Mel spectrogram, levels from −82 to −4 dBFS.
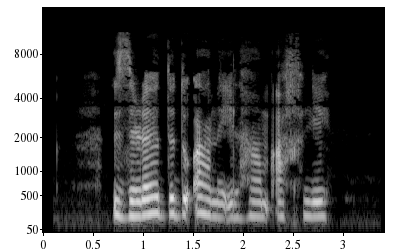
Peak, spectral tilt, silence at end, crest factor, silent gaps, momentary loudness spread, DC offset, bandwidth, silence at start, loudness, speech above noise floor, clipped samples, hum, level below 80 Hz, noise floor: -4 dBFS; -4.5 dB/octave; 0.55 s; 20 dB; none; 10 LU; under 0.1%; 11.5 kHz; 0.7 s; -23 LUFS; 31 dB; under 0.1%; none; -72 dBFS; -53 dBFS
